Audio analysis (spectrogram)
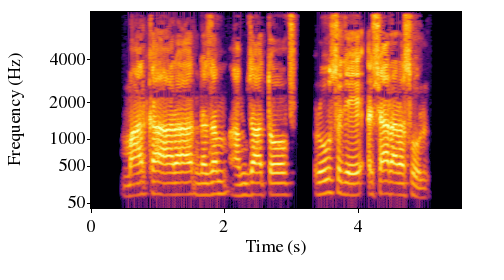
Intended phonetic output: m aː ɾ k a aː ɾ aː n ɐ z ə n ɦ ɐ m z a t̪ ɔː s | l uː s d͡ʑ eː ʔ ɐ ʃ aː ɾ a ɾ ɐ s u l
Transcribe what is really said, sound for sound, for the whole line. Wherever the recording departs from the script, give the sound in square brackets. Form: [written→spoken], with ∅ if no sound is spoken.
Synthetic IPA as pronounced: m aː ɾ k a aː ɾ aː n ɐ z ə [n→m] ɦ ɐ m z a t̪ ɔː [s→f] | [l→ɾ] uː s d͡ʑ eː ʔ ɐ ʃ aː ɾ a ɾ ɐ s [u→uː] l

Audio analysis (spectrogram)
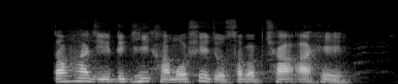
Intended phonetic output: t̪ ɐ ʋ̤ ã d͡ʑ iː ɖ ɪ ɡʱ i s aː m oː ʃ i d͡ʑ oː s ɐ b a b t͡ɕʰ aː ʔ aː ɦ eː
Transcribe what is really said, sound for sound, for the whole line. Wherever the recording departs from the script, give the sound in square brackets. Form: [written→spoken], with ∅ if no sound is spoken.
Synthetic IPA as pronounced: t̪ ɐ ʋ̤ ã d͡ʑ iː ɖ ɪ ɡʱ i [s→x] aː m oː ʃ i d͡ʑ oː s ɐ b [a→ə] b t͡ɕʰ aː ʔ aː ɦ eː

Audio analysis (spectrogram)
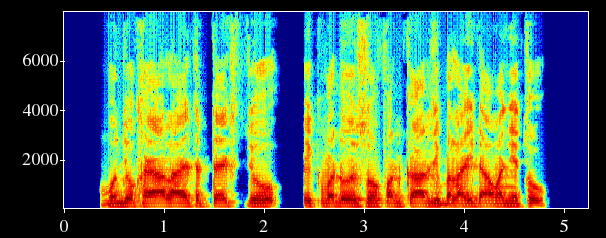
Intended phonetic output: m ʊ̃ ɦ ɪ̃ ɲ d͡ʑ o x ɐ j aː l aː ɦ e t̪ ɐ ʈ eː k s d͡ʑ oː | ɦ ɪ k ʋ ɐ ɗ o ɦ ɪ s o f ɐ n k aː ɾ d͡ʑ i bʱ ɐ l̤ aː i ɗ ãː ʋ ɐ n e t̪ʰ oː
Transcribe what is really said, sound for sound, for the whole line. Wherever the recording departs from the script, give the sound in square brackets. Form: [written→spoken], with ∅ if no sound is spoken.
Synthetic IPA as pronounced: m ʊ̃ ɦ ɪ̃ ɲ d͡ʑ o x ɐ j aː l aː ɦ e t̪ ɐ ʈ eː k s d͡ʑ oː | ɦ ɪ k ʋ ɐ ɗ o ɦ ɪ s o f ɐ n k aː ɾ d͡ʑ [i→iː] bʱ ɐ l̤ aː i ɗ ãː ʋ ɐ [n→ɲ] e t̪ʰ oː

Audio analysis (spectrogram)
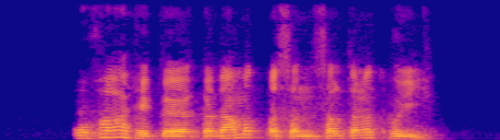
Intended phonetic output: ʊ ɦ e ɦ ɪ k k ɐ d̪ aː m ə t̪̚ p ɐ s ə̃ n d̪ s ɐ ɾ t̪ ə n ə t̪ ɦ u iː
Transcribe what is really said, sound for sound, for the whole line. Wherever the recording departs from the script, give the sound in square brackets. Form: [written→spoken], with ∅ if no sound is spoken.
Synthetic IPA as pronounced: ʊ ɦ [e→a] ɦ ɪ k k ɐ d̪ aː m ə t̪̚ p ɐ s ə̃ n d̪ s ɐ [ɾ→l] t̪ ə n ə t̪ ɦ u iː

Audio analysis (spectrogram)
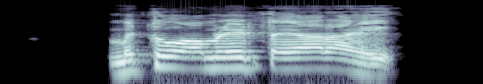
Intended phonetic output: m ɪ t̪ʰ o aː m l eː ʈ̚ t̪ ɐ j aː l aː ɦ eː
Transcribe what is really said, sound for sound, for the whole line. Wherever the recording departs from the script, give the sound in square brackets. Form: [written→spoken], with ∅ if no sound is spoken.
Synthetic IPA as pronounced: m ɪ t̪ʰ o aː m l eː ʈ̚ t̪ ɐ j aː [l→ɾ] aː ɦ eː

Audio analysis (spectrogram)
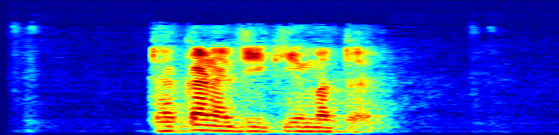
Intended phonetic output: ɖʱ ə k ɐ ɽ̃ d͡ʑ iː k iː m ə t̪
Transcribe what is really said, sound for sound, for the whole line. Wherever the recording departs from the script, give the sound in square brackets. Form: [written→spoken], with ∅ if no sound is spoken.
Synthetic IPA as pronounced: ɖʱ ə k [ɐ→ə] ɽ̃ d͡ʑ iː k iː m ə t̪

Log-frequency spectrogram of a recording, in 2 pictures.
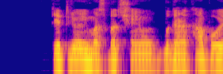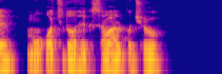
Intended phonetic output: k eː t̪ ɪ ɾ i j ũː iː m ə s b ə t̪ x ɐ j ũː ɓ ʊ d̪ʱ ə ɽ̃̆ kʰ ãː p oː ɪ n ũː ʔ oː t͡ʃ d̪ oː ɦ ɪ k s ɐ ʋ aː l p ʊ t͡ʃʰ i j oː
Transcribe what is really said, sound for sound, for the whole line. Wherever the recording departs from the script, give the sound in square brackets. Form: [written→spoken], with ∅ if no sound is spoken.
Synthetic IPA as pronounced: k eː t̪ ɪ ɾ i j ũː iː m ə s b ə t̪ [x→ʃ] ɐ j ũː ɓ ʊ d̪ʱ ə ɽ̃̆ kʰ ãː p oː ɪ [n→m] ũː ʔ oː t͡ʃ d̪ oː ɦ ɪ k s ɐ ʋ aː l p ʊ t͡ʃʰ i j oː

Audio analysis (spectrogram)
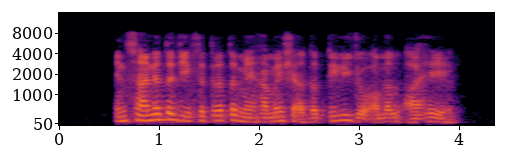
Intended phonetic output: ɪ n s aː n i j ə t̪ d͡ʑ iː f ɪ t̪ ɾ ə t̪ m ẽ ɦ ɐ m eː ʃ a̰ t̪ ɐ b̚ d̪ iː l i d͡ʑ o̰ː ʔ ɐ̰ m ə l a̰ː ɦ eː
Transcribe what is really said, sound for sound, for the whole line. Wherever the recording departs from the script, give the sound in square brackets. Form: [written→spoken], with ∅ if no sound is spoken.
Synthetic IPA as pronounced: ɪ n s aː n i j ə t̪ d͡ʑ iː f ɪ t̪ ɾ ə t̪ m ẽ ɦ ɐ m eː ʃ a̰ t̪ ɐ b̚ d̪ iː l i d͡ʑ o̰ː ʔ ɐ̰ m ə l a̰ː ɦ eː

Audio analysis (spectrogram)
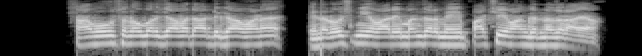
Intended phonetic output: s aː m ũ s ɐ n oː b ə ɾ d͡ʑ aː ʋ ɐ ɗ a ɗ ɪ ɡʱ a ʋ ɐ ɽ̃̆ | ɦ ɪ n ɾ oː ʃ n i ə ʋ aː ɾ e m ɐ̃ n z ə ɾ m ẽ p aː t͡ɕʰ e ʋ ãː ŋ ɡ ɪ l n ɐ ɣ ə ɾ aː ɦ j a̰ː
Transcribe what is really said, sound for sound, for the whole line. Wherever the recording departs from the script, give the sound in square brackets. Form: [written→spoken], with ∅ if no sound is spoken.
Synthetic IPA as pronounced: s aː m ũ s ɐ n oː b ə ɾ d͡ʑ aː ʋ ɐ ɗ a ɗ ɪ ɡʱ a ʋ ɐ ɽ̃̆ | ɦ ɪ n ɾ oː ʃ n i ə ʋ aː ɾ e m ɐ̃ n z ə ɾ m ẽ p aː t͡ɕʰ e ʋ ãː ŋ ɡ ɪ [l→ɾ] n ɐ [ɣ→z] ə ɾ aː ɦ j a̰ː

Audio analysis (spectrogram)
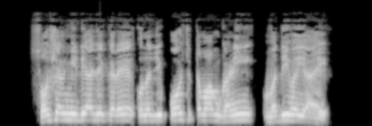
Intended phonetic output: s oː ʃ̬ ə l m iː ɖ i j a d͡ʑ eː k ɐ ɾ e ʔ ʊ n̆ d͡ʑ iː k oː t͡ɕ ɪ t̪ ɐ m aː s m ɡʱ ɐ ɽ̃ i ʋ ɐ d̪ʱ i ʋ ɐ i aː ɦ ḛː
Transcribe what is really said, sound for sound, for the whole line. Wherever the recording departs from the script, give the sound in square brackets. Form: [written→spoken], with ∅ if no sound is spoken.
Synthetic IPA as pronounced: s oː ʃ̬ ə l m iː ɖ i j a d͡ʑ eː k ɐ ɾ e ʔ ʊ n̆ d͡ʑ iː [k→p] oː t͡ɕ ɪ t̪ ɐ m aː [s→∅] m ɡʱ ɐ ɽ̃ i ʋ ɐ d̪ʱ i ʋ ɐ i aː ɦ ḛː

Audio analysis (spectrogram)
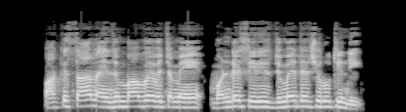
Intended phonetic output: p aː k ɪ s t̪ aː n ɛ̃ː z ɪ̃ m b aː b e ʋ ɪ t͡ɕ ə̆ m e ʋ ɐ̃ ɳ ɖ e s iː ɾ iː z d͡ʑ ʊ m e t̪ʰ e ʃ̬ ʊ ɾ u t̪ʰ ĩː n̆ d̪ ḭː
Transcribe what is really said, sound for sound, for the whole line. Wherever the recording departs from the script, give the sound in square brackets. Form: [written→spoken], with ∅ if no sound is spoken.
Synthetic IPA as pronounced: p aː k ɪ s t̪ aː n ɛ̃ː z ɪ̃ m b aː b e ʋ ɪ t͡ɕ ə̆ m [e→ẽ] ʋ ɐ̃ ɳ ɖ e s iː ɾ iː z d͡ʑ ʊ m e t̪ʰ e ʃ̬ ʊ ɾ u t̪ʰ ĩː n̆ d̪ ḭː

